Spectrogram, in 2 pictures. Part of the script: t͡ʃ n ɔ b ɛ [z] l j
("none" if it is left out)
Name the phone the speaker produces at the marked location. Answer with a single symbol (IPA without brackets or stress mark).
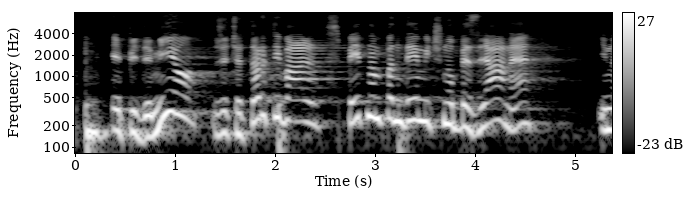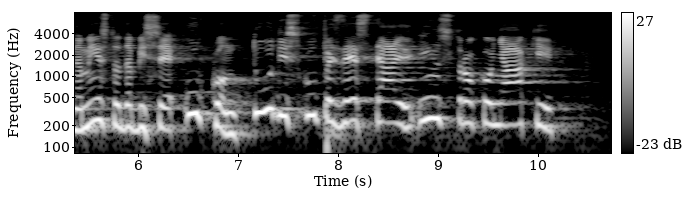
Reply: z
